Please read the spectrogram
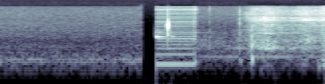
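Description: Faint low room hum that cuts off about a second in, followed by a short electronic beep lasting about a third of a second.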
